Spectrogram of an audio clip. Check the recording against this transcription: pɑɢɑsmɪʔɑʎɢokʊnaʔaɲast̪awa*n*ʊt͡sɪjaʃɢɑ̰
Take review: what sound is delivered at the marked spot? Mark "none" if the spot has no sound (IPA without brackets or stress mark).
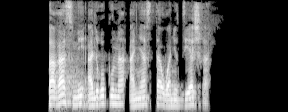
ɲ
